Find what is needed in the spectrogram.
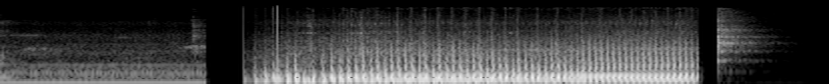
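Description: An engine running loud and close for about two seconds, starting a second in and cutting off suddenly.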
